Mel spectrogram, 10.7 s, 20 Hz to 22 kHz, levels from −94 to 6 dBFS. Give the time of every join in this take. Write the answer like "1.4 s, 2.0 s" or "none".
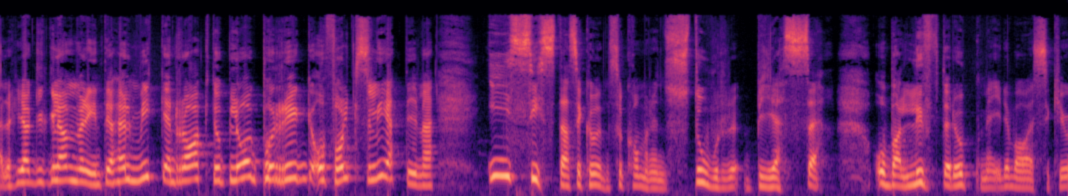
none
